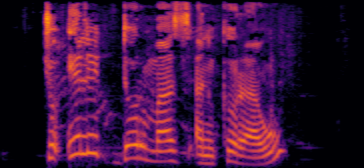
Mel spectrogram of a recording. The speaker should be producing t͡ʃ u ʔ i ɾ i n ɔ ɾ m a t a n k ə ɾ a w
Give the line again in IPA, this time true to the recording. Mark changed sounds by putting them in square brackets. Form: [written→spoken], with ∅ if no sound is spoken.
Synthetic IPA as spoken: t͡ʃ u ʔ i [ɾ→l] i [n→d] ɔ ɾ m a [t→s] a n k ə ɾ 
